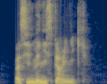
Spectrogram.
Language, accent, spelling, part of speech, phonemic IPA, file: French, France, acide ménisperminique, noun, /a.sid me.nis.pɛʁ.mi.nik/, LL-Q150 (fra)-acide ménisperminique.wav
- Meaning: menispermic acid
